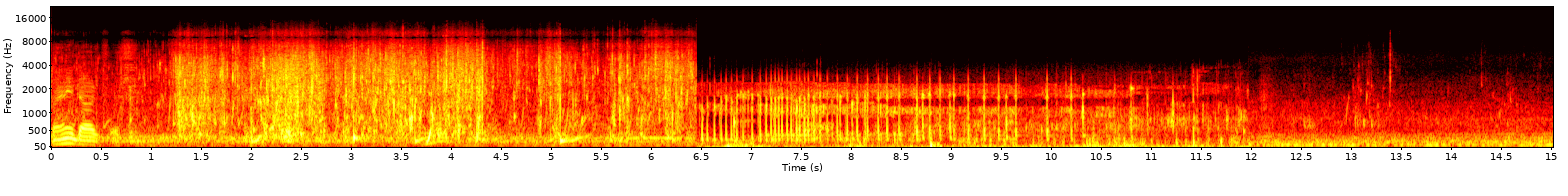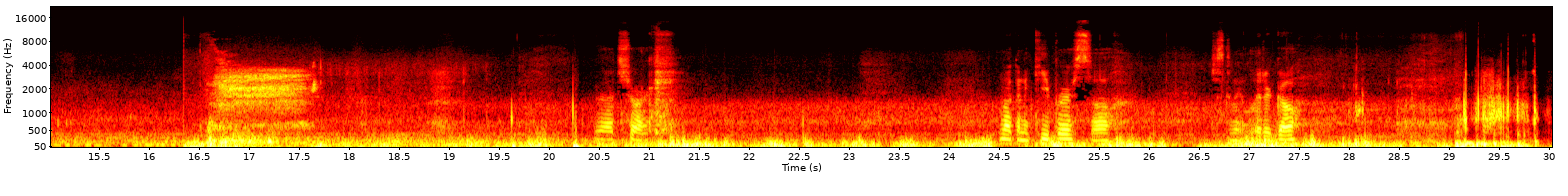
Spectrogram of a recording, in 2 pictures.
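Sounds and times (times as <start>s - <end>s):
fish thrashing and splashing: 0.8s - 12.0s
rapid small clicks underwater: 6.5s - 12.0s.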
